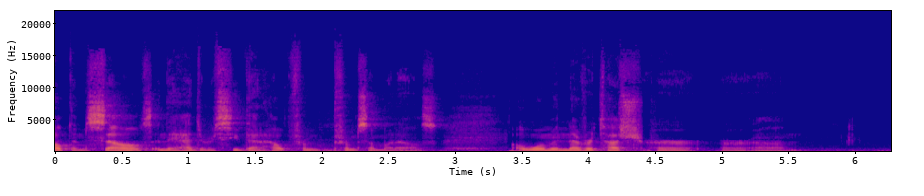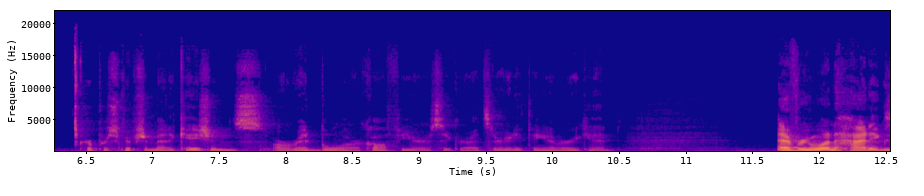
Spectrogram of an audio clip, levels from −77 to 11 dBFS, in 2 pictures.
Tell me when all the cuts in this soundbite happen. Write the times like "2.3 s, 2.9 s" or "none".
3.4 s, 4.4 s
